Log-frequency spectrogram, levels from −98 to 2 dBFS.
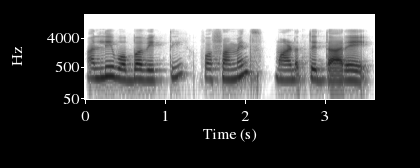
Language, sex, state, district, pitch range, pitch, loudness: Kannada, female, Karnataka, Bangalore, 200-255 Hz, 215 Hz, -19 LUFS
